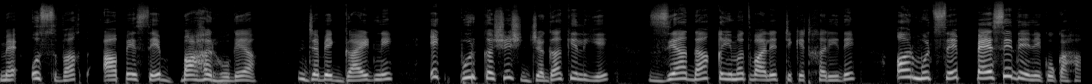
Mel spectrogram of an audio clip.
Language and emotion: Urdu, angry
